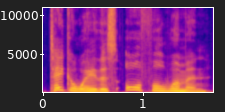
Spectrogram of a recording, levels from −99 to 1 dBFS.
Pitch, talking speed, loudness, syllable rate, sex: 240 Hz, 175 wpm, -15 LUFS, 5.4 syllables/s, female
